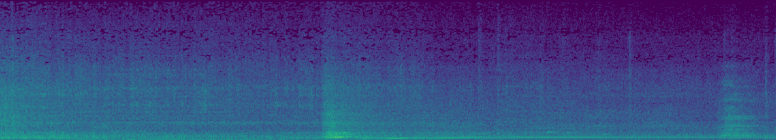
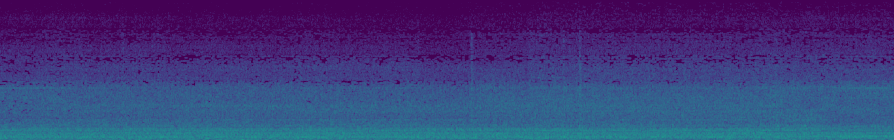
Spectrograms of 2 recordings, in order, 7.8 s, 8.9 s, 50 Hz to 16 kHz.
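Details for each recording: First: Microhydro turbine at 116 psi on first start of the season after new hoses: water rush, then a whine that climbs and levels off at a low steady pitch; underspeeding because the supply valve was not fully open. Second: Micro-hydro turbine at about 116 psi with new hoses, restarted after a not-fully-open valve kept it from spinning up: a steady rushing hiss of water jets over an even whir. Running normally.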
